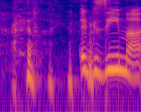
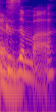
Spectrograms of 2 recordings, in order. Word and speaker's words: eczema: Eczema is supposed to be pronounced Again. eczema.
